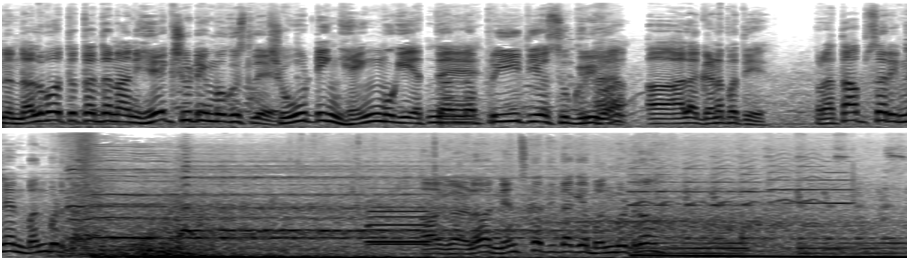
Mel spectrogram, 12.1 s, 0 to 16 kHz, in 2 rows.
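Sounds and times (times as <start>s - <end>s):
car horn honking: 6.5s - 12.0s
low engine rumble: 6.6s - 12.0s.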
